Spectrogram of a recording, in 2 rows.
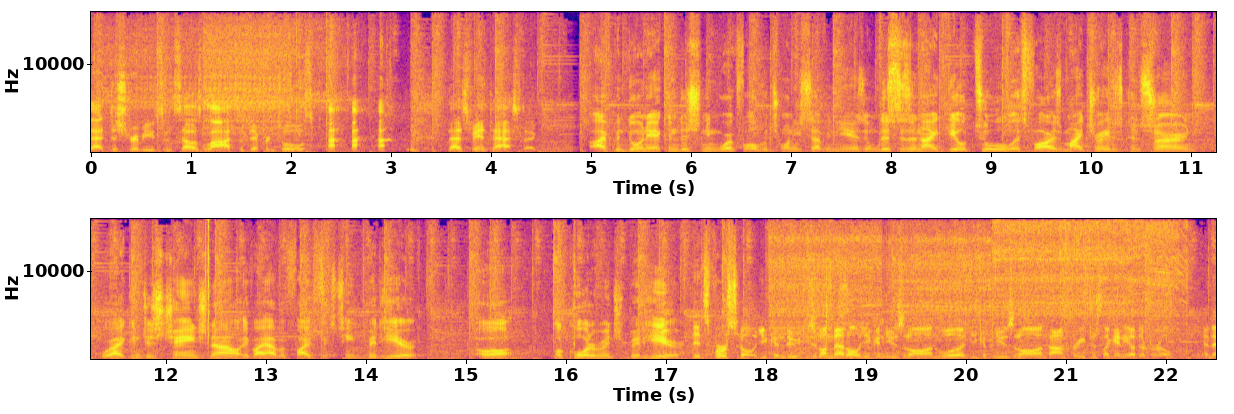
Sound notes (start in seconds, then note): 2.3 laughs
